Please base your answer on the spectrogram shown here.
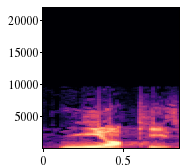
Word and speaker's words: gnocchi: Some people do say Gnocchi, but the proper way to say it, if you follow the phonetical spelling there, is ny, and then ki, gnocchis. You really have to roll. It comes from the nose.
